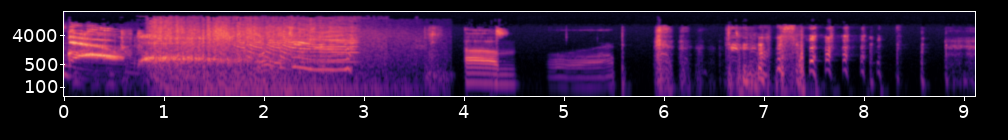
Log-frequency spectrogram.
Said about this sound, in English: This is the part of the show where there's an explosion, and we love explosions on this podcast.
